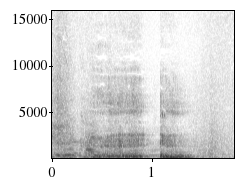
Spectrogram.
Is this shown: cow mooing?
no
